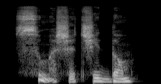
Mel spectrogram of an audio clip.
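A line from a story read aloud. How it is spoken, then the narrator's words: Muttering. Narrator (Russian): пробормотала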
